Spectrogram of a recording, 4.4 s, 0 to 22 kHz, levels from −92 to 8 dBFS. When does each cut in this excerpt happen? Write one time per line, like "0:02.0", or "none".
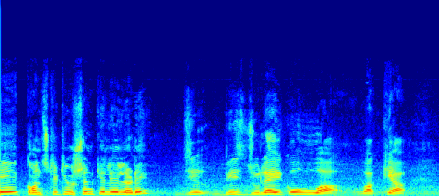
0:01.8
